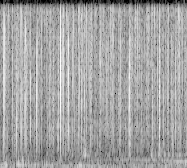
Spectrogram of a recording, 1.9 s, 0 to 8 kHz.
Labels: {"label": "biophony, cascading saw", "recorder": "SoundTrap 600 or HydroMoth"}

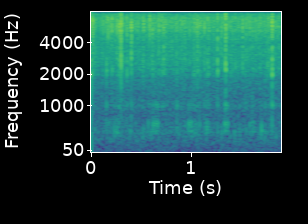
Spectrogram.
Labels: {"label": "ambient", "recorder": "HydroMoth"}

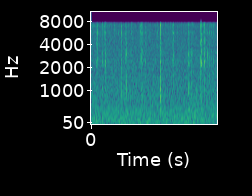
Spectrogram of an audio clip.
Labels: {"label": "ambient", "recorder": "HydroMoth"}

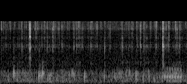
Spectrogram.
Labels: {"label": "biophony", "recorder": "HydroMoth"}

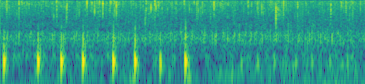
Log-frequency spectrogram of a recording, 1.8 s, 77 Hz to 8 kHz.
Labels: {"label": "biophony, pulse", "recorder": "SoundTrap 500"}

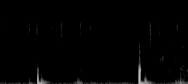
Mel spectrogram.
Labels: {"label": "biophony, double pulse", "recorder": "SoundTrap 300"}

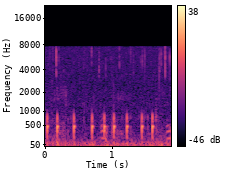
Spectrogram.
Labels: {"label": "biophony, knock croak", "recorder": "SoundTrap 300"}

